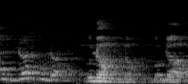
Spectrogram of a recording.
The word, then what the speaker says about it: udon: Bacanya udon.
